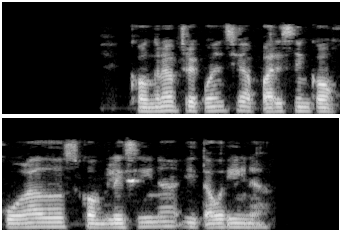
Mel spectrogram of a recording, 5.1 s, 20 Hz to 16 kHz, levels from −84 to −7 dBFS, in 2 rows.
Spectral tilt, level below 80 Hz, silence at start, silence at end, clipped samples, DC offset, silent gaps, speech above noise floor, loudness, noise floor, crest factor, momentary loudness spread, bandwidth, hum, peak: -4 dB/octave; -60 dBFS; 1 s; 0.5 s; under 0.1%; under 0.1%; none; over 71 dB; -19 LUFS; under -90 dBFS; 18 dB; 6 LU; 7.8 kHz; none; -2 dBFS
